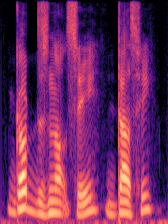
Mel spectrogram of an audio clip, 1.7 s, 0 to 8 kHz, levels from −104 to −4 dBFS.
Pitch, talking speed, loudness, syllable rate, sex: 165 Hz, 215 wpm, -19 LUFS, 4.7 syllables/s, male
